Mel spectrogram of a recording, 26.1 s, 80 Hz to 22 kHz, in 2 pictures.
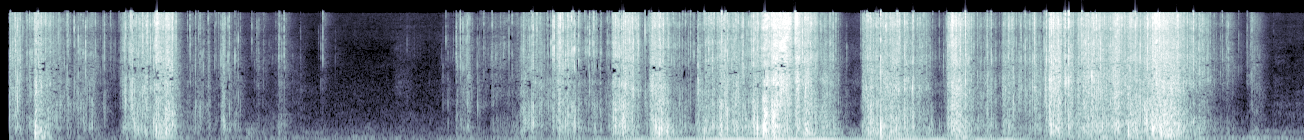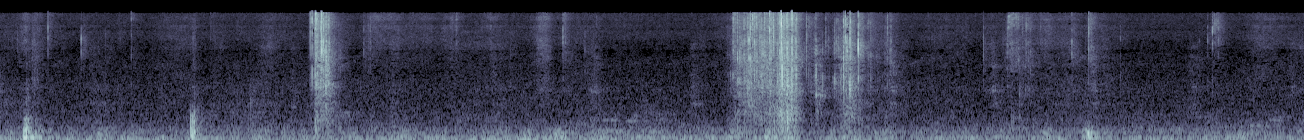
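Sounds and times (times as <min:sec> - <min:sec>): plastic bag crinkling: 0:00.1 - 0:03.3, 0:04.4 - 0:12.6, 0:20.4 - 0:21.8.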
